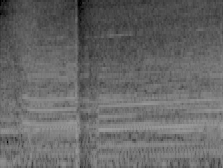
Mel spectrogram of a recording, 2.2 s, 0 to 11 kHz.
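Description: Race car engine in the Real Racing 3 video game, a slightly slippy car, droning steadily at high revs with a brief dip as it shifts or lifts, loud and continuous with no talk.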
